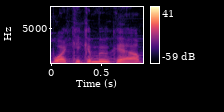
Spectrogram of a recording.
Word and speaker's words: Waikikamuka: And I said, "It's pronounced Waikikamuka. It's a fantasy place in New Zealand. There is no such place, but it's 4 Maori words put together that just comes out as, in English, Waikikamuka."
